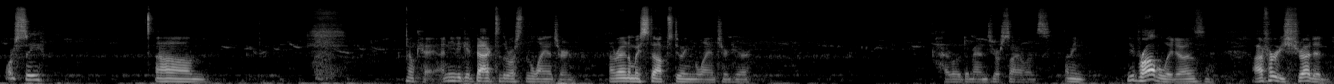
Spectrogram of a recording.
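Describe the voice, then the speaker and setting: A man's voice: fairly high pitch, slight background noise. A young man in his twenties chatting and rambling on a live art stream as he draws, laughing often. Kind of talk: casual chat while drawing.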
